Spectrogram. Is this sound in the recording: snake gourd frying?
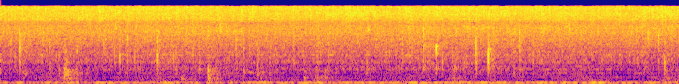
yes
